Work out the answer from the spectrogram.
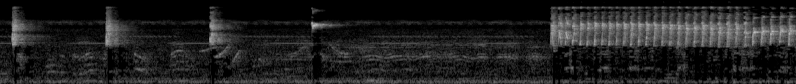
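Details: Caged lovebird at a bird-singing contest in Betung Banyuasin, Palembang, where it won first class: four sharp, high chirps about a second apart, then a fast, loud, continuous chattering trill from the midpoint onward, with faint crowd murmur.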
